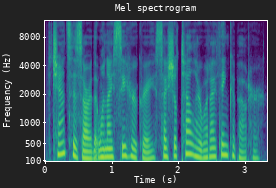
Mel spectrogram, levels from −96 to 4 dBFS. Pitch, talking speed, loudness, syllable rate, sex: 195 Hz, 325 wpm, -16 LUFS, 6.8 syllables/s, female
